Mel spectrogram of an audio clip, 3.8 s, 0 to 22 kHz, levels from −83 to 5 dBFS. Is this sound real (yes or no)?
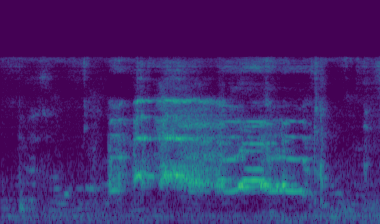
no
